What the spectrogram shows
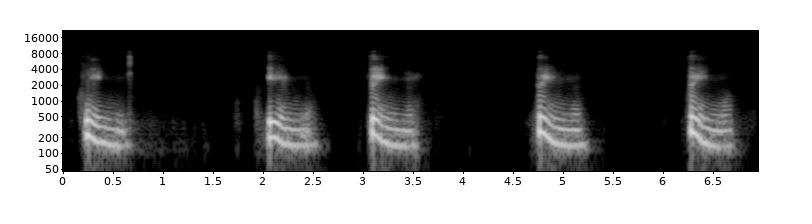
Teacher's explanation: we get our tongue between our teeth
